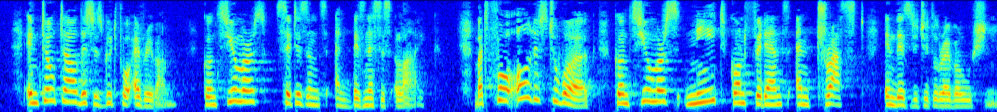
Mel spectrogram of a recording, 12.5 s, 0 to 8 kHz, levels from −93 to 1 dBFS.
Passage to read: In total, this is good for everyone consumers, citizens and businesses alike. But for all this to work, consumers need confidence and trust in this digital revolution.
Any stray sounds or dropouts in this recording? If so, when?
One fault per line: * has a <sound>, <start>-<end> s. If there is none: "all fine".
all fine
